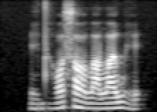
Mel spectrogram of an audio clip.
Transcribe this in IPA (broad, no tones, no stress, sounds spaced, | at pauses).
e̤ dʱ ɔ s ɔ ʊ̯ lˠ ɛ lˠ ɛ w e̤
